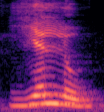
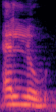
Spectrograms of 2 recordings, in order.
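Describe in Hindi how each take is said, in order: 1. यह शब्द य की ध्वनि से शुरू होता है। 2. यह शब्द सादे स्वर से शुरू होता है। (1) "इट्स येल्लो" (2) "कई लोग येलो को एल्लो पढ़ते हैं"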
